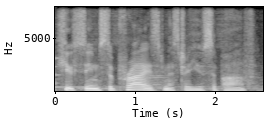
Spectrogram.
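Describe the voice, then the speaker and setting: Male actor as calculating underling, resentful, formal, controlled, medium pitch, video game drama, soft music. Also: a little slow, lightly acted. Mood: bitter, defiant. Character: resentful, calculating male underling shedding his servile mask.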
